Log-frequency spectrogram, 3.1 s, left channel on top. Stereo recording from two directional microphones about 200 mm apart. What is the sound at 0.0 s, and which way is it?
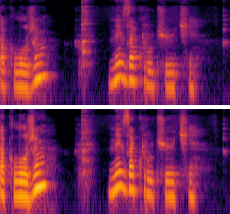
Speech, 50° right (ahead or behind).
